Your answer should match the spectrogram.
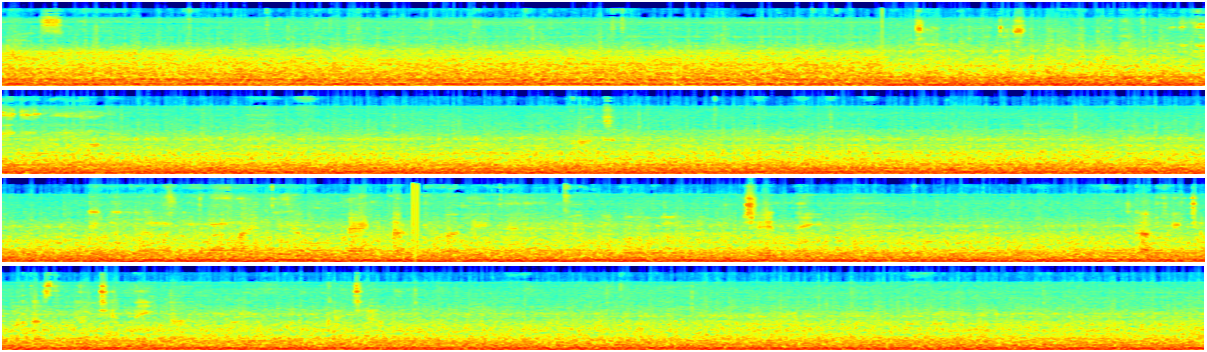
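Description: Jet airliner's turbofan engine heard inside the cabin next to the wing during descent: a loud, steady rumble that grows a little louder about six seconds in and again around sixteen seconds.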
